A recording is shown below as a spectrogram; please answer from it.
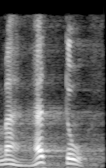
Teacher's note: مهدت، لم ينطق الدال، وهكذا هو الصواب، لأن الدال سكنت مهد وبعدها تاء، فإذا سكنت الدال وبعدها تاء وهما من المخرج نفسه فندغم الدال في التاء فيصير النطق بتاء مشددة. مهدت، لا يبقى للدال أثر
